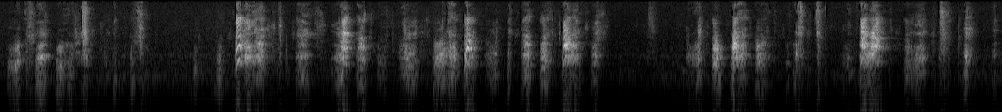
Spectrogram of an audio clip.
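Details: Two dogs in a fight trade harsh, clustered barks and growls in quick bursts, going briefly quieter before another loud flurry.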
